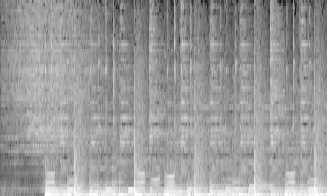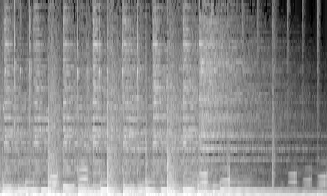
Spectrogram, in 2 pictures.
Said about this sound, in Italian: La sigla e ne parliamo.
